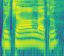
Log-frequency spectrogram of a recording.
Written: weja'latl

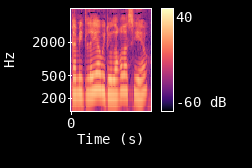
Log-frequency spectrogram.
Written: aqalasie'w

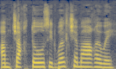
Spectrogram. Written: amjaqto'sit

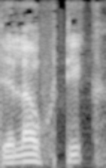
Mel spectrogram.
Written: telawtig

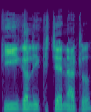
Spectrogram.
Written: gi'gligjenatl

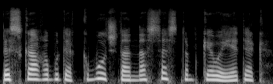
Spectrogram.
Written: pesga'qiputeg

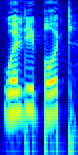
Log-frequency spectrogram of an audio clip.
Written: welipot

